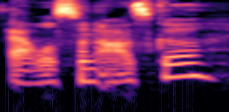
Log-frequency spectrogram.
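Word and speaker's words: Allison Ozga: Tell us your name, please, and spell it. It's Allison Oza.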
